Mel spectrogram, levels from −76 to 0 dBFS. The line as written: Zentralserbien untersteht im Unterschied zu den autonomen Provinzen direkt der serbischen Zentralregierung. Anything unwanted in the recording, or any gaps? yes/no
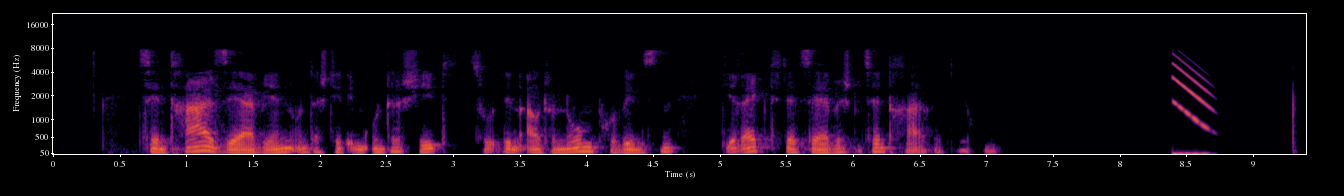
yes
